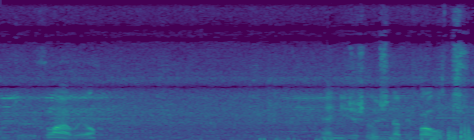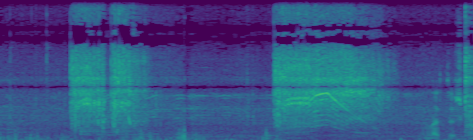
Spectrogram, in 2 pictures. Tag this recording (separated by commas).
Tools, Power tool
